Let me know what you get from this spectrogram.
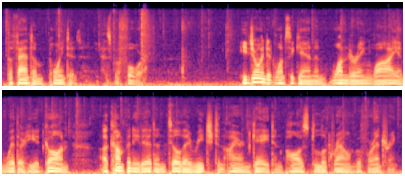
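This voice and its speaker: A man telling a classic story as narrator, in a deliberate, solemn and expressive dramatic reading, with some noise behind. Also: sits low. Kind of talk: dramatic audiobook-style narration of a classic tale.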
